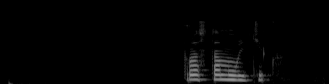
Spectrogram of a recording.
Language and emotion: Russian, neutral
